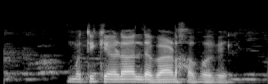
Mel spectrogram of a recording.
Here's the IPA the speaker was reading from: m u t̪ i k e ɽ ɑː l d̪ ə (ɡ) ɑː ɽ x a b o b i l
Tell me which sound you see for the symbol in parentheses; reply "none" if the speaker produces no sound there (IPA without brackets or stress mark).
b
